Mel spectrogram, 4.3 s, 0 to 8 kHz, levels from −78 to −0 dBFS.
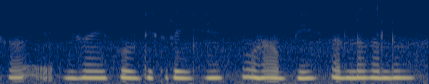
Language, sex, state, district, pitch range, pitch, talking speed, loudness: Hindi, female, Maharashtra, Sindhudurg, 230-240 Hz, 235 Hz, 165 wpm, -29 LUFS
